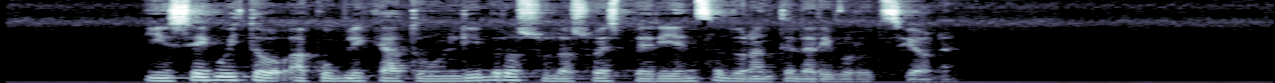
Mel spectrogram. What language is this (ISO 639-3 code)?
ita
